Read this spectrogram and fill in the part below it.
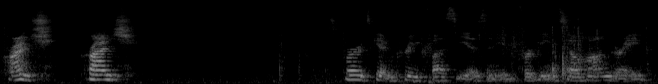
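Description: A woman's voice: fairly low pitch, fairly even intonation, moderate pace. A woman in her sixties leading storytime for young children, speaking expressively and putting questions straight to them. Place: small carpeted living room, indoors. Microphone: camera a few meters away. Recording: roomy, distant camera microphone.

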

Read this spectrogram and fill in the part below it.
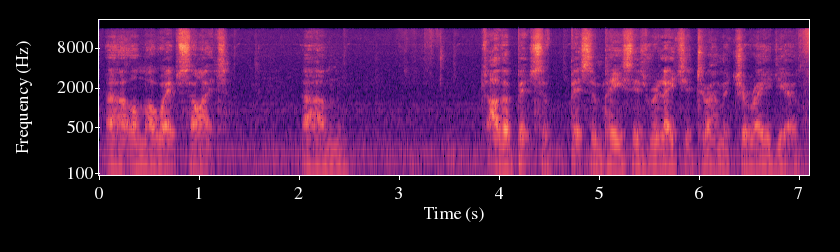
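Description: Low-voiced older English man, informal explainer. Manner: rambling, conversational, self-correcting. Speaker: amateur radio and vintage radio video host. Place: small cluttered indoor radio workshop. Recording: clear background noise, room ambience.

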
